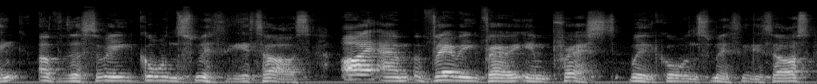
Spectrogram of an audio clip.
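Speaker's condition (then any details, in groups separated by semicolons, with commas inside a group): ALS; voice may sound peculiar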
